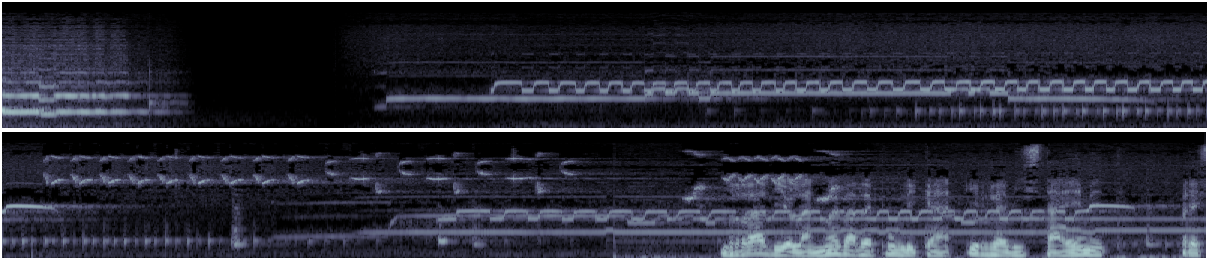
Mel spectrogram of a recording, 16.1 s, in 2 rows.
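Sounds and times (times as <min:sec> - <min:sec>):
mockingbird singing: 0:06.2 - 0:16.0
speech: 0:12.9 - 0:16.0.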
